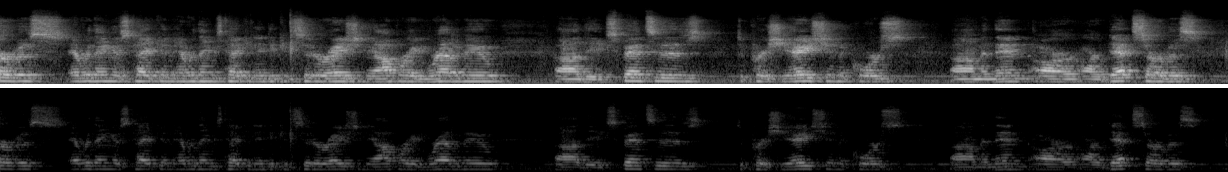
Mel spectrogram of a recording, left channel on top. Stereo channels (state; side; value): quieter; right; 22.0 dB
